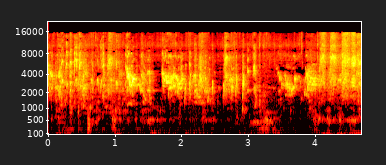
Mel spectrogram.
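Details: Pet parakeets at their morning feast, chirping and squawking in rough, buzzy high bursts almost without a break, with light knocking sounds underneath.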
